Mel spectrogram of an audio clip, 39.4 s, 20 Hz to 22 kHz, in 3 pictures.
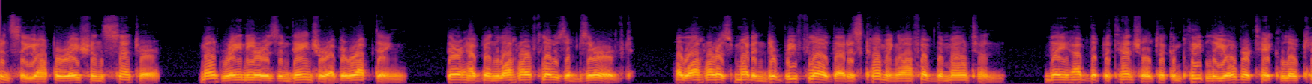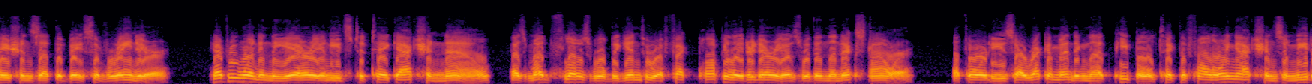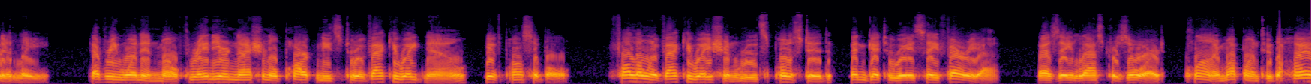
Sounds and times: Speech: 0.0 - 39.3.

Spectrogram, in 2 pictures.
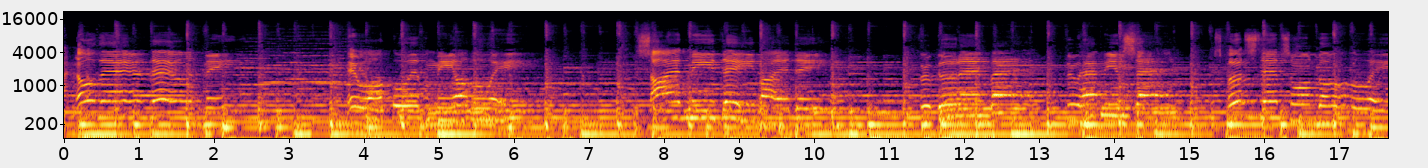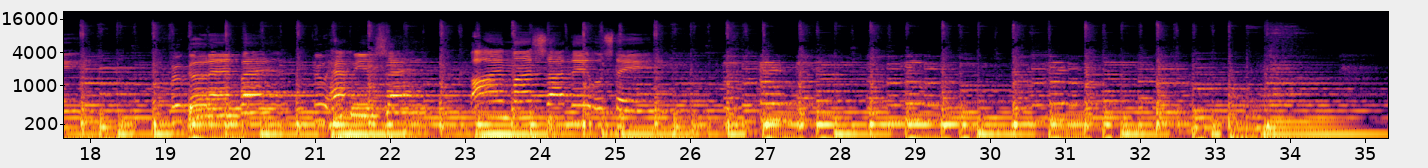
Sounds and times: Blues: 0.0 - 35.3
Country: 0.0 - 35.3
Steel guitar, slide guitar: 0.0 - 35.3
Singing: 3.4 - 6.2, 11.4 - 17.7, 19.1 - 25.3.

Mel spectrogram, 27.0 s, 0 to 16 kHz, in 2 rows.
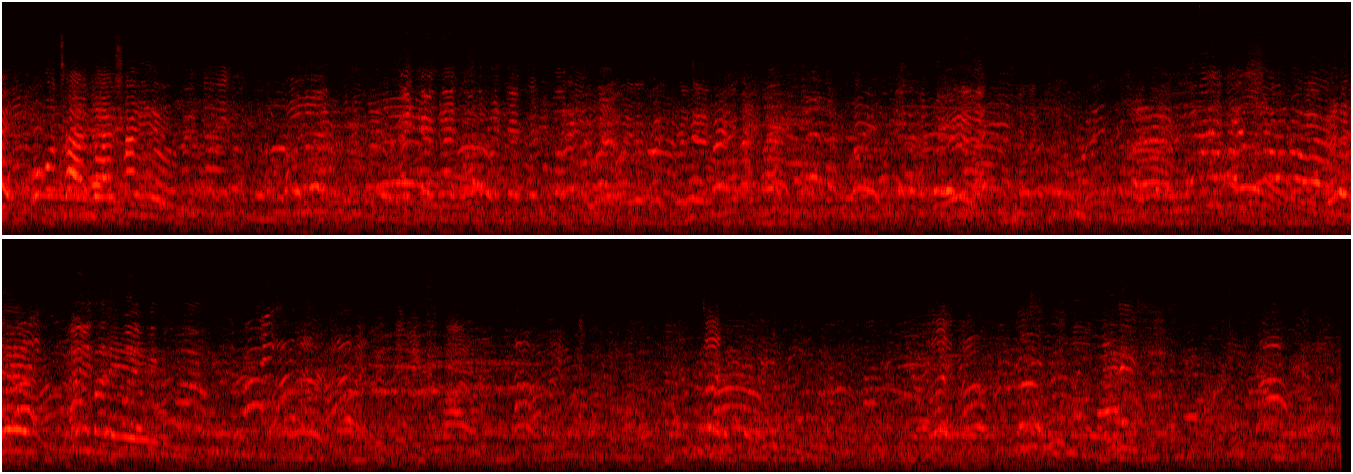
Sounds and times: Speech: 0.0 - 26.9.

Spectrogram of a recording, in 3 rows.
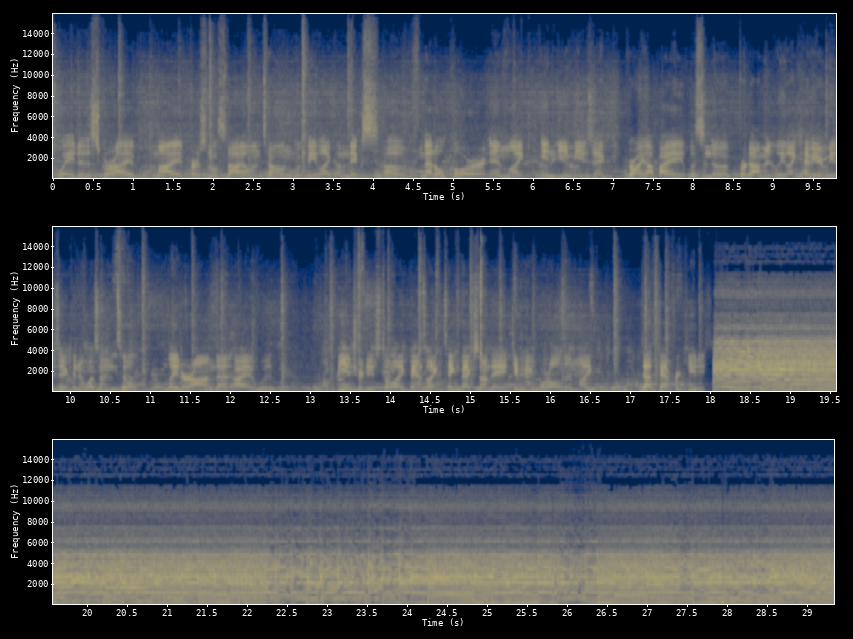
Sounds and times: Speech: 0.0 - 18.0
Music: 0.0 - 29.3.

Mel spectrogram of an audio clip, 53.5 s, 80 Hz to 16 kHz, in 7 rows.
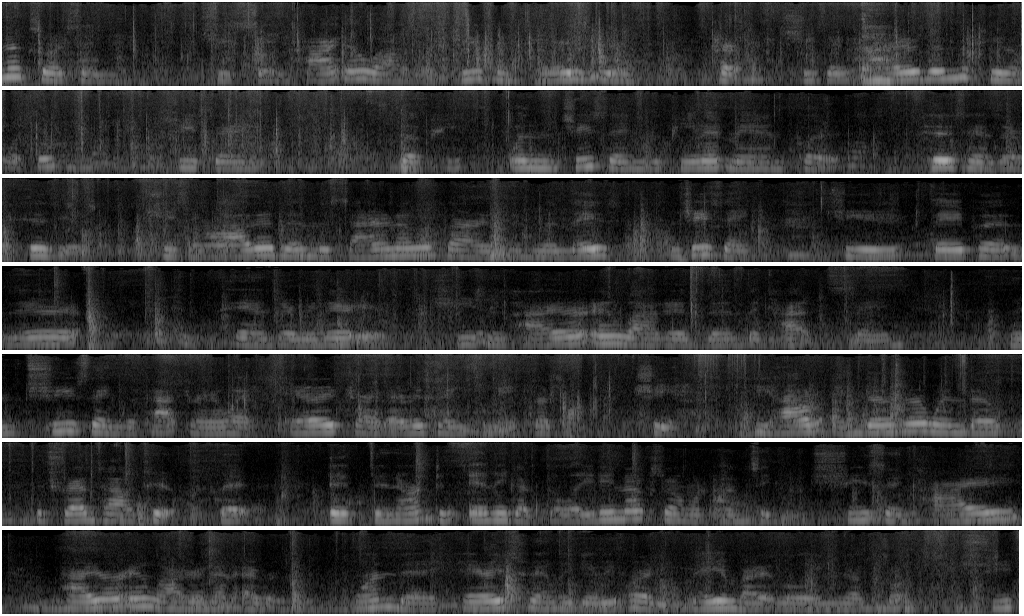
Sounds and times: Speech: 0.0 - 9.7, 10.6 - 23.6, 24.6 - 29.8, 30.5 - 53.5.

